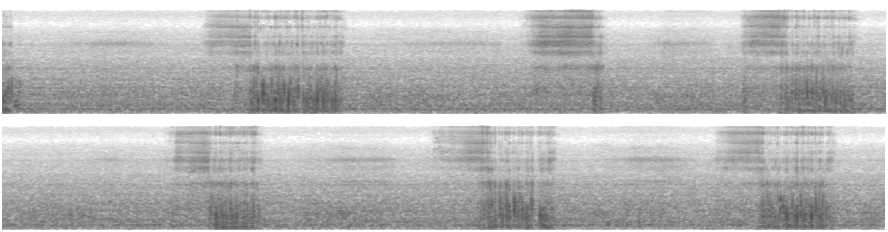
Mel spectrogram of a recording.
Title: snoring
